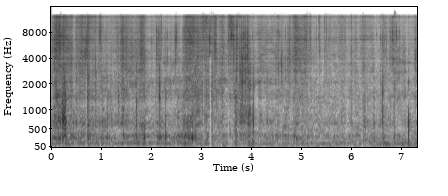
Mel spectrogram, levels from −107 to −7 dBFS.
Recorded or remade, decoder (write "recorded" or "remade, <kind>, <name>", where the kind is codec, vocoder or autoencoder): remade, codec, SNAC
